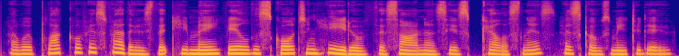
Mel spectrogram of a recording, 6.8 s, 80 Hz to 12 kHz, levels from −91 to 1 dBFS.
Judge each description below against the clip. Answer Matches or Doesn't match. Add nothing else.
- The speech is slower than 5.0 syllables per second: Matches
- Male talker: Doesn't match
